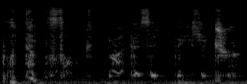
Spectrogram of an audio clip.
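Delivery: breath-only disbelief; astonished whisper. Retold or imitated. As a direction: whisper it as if stunned by the find. Acts out astonished reaction to reading.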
